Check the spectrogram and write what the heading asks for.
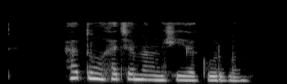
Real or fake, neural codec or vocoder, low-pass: real; none; 7.2 kHz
